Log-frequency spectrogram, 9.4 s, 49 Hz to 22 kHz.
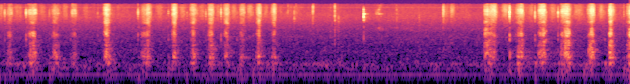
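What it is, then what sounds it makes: Paper sheet under a dip pen. An ink-laden metal dip-pen nib scratches across a sheet of drawing paper, drawing red flower petals in colored ink. About 17 short, bright, scratchy strokes come in an uneven rhythm over a low steady hum, with a quieter pause in the middle before a denser burst of strokes at the end.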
